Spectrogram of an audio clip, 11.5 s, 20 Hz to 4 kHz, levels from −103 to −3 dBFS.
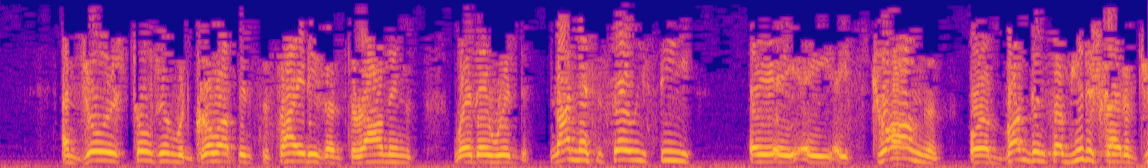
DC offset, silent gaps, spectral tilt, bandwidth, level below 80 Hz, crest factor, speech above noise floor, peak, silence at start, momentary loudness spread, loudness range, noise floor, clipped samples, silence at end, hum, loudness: under 0.1%; none; -9.5 dB/octave; 4 kHz; -46 dBFS; 14 dB; 27 dB; -8 dBFS; 0.6 s; 7 LU; 1 LU; -47 dBFS; under 0.1%; 0 s; none; -21 LUFS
